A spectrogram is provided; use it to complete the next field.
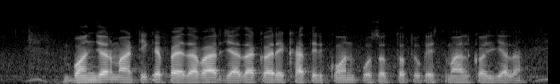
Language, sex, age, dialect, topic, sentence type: Bhojpuri, male, 18-24, Northern, agriculture, question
